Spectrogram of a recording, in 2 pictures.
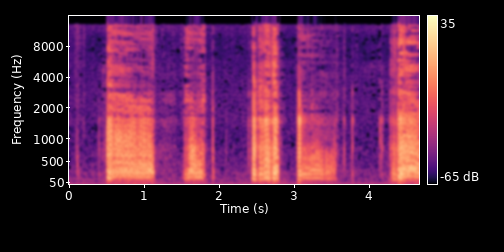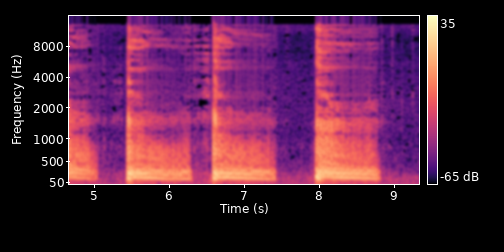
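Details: A gray fox in its burrow gives a series of harsh, raspy, ferocious-sounding growls, each lasting under a second.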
